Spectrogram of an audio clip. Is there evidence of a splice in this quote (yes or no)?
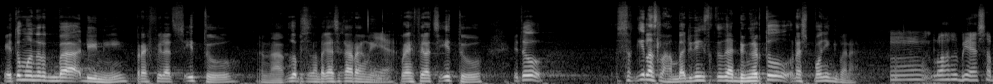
no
